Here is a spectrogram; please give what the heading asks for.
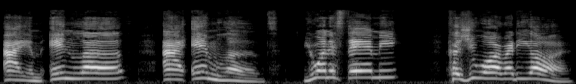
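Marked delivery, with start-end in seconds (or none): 0.1-2.8 slow, deliberate self-affirmation. Shown as a demonstration. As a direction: say each line slowly, like a vow to yourself. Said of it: "I want you to say this right now".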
